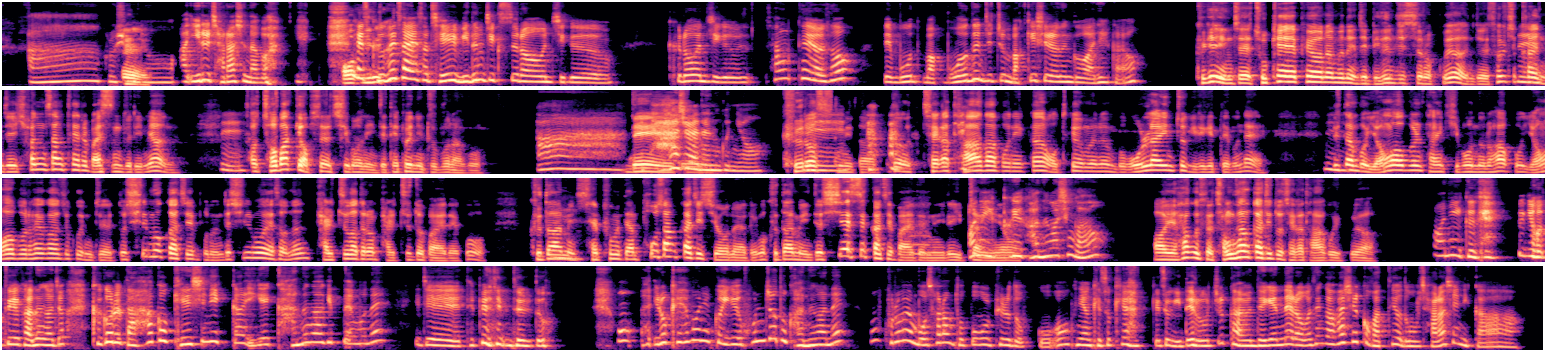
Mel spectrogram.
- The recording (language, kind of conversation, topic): Korean, advice, 언제 직업을 바꾸는 것이 적기인지 어떻게 판단해야 하나요?
- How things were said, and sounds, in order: laughing while speaking: "봐요. 예"; laugh; other background noise; gasp; laughing while speaking: "그게"; laughing while speaking: "대표님들도"; laughing while speaking: "계속해야"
